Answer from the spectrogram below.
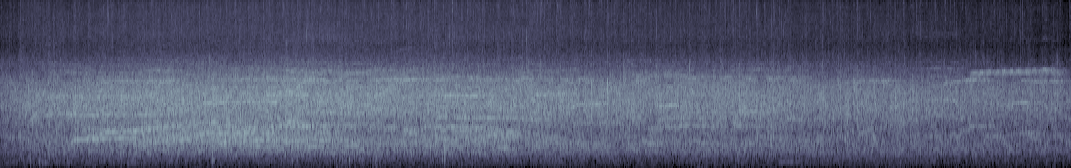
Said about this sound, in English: it's appropriate for you to give a hearty round of applause to your loved ones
